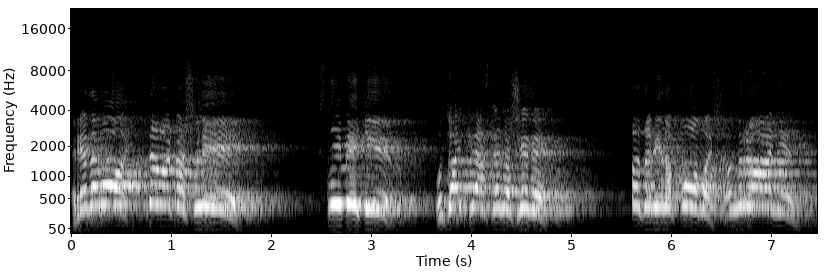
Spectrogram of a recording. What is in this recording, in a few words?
walla rus mountain chatter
